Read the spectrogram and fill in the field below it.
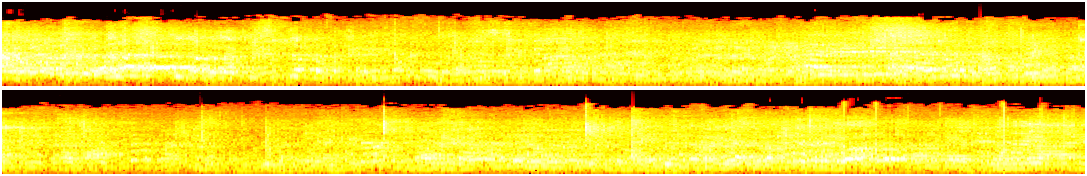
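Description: A group of people chatter in the background.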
